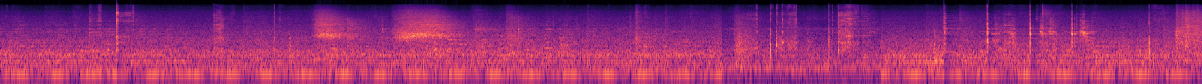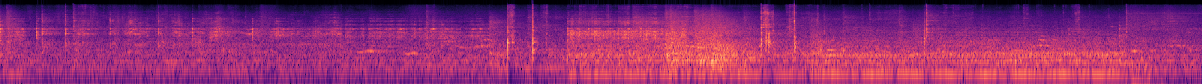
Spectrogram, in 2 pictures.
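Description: Cake-icing work noise: metal spatulas and scrapers clinking and scraping against stainless bowls, trays and cake turntables, with scattered knocks and a few short scraping bursts. Under it runs a steady low hum that stops and starts.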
